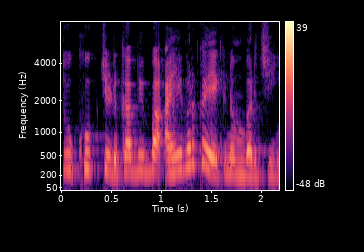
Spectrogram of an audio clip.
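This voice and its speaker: A woman's voice: on the high side, a little fast, dark tone, natural voice. A woman reading a teasing mother. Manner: teasing, affectionate, read out plainly. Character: teasing mother-in-law, matchmaking and amused.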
